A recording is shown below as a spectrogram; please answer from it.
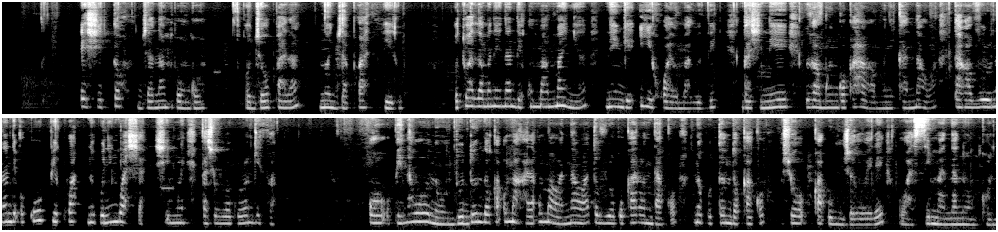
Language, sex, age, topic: Oshiwambo, female, 18-24, agriculture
